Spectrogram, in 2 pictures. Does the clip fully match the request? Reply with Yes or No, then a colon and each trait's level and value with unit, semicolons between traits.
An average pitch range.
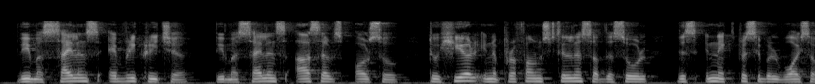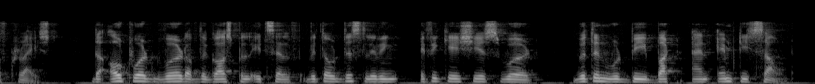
No: narrow, 2.1 semitones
